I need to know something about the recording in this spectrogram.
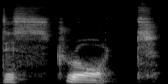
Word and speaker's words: distraught: See how I've spelt it here on the screen and the pronunciation, distraught, distraught.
